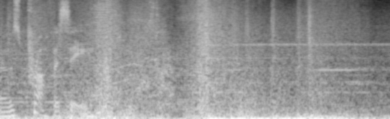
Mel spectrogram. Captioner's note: slashing sound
